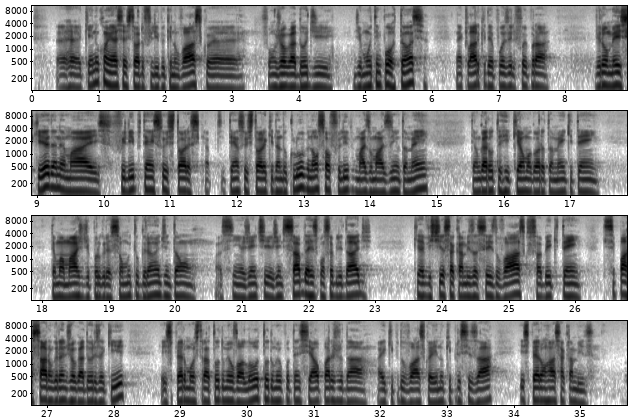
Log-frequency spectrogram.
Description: Entrevista coletiva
